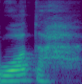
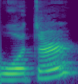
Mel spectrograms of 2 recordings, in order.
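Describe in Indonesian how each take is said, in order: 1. Kata ini diucapkan dengan aksen bahasa Inggris Britania. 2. Kata ini diucapkan dengan aksen bahasa Inggris Amerika. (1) "di U K nanti jadi water" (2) "Kalau kita ngomong water di U S A"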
